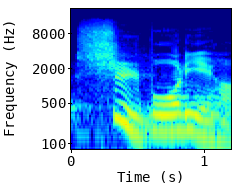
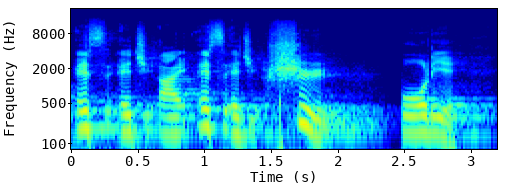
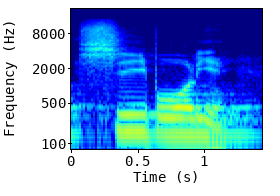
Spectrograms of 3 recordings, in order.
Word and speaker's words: 示波列: 考你的发音，卷舌音以法莲人发不出来哈。所以呢，有一个字叫做这个示波列哈，SHISH 示波列。以法莲人没有办法卷舌，他就说希波列啊。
